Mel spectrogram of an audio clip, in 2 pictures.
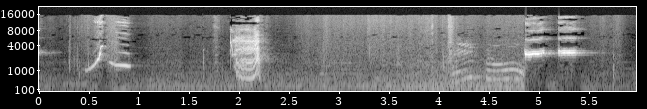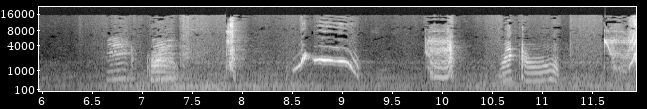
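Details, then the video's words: Green ringneck parrot from India speaking: sparse, separated utterances, some rising sharply, some bending with harmonics, plus a brief steady high whistle midway, spread over twelve seconds with quiet pauses. "Indian ringneck green parrot amazing talking clear sounds"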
